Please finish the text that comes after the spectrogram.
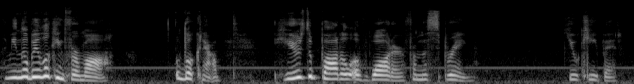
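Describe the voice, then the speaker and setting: A woman voicing an eager young country boy who talks fast in a hushed, urgent, rustic drawl in an audiobook. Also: on the high side, very animated. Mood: pleading. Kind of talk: audiobook reading.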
